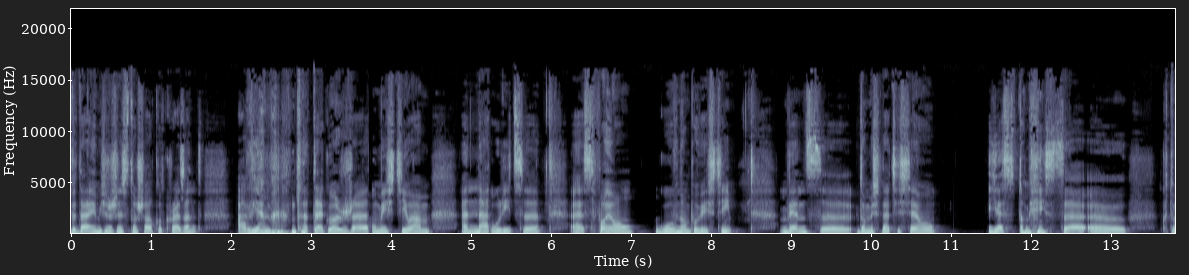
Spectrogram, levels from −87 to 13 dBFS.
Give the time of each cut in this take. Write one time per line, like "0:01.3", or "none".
0:03.7
0:05.2
0:07.7
0:09.8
